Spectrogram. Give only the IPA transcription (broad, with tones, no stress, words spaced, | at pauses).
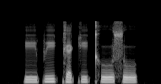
iː˨piː˦ kɛ˨ki˦ kʰuː˦su˦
